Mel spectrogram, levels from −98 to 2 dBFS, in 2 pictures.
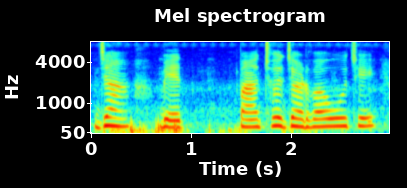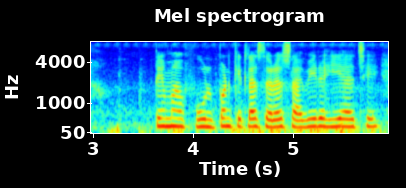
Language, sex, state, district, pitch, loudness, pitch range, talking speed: Gujarati, female, Gujarat, Valsad, 250 Hz, -16 LUFS, 240-260 Hz, 140 wpm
